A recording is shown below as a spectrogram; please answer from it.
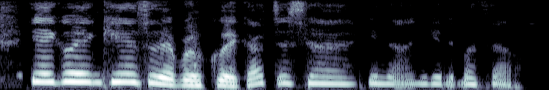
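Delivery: very high voice, words rattled off fast. Mimicking how SB sounds when overheard talking, imitating SB's soft voice. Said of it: "SB got that soft voice".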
